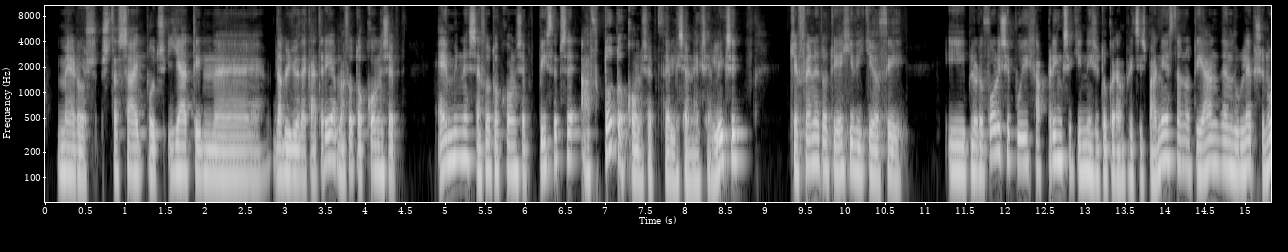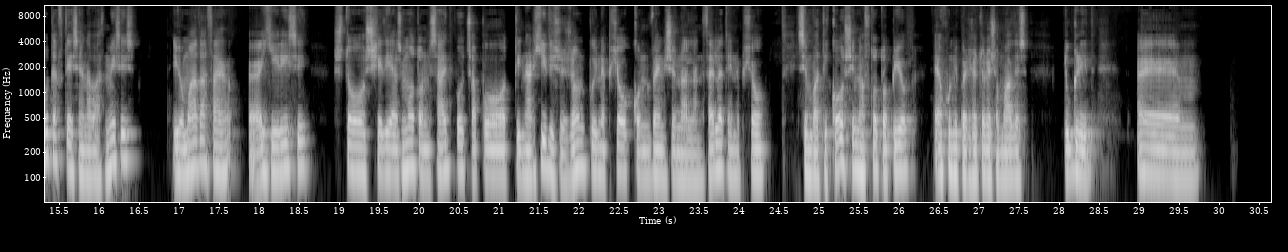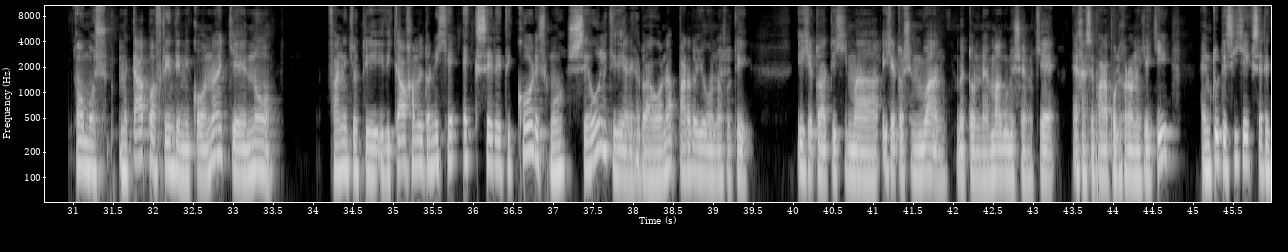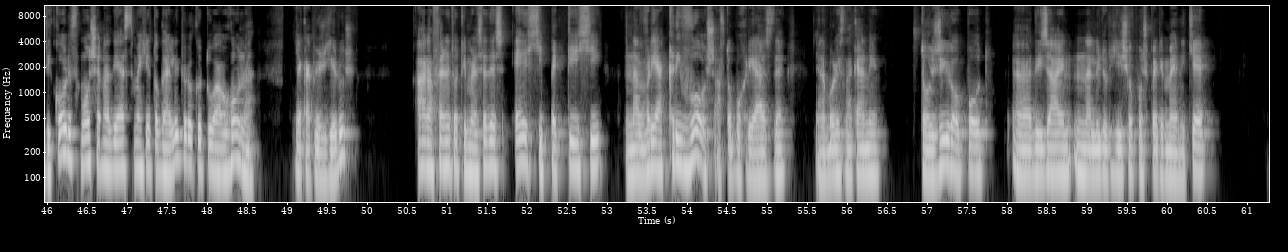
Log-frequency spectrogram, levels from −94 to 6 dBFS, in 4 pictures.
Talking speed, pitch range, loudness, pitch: 160 wpm, 105-130 Hz, -20 LUFS, 115 Hz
